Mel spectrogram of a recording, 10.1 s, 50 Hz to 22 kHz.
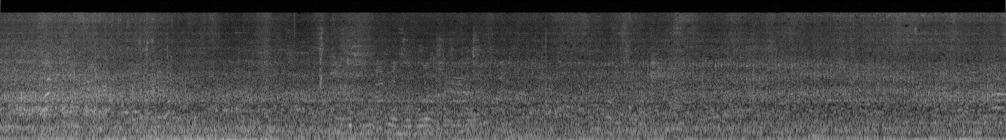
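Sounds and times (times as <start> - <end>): vehicle traffic rumble: 0.0 - 10.0.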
